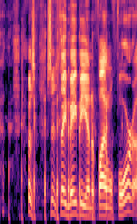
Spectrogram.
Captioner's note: laughs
